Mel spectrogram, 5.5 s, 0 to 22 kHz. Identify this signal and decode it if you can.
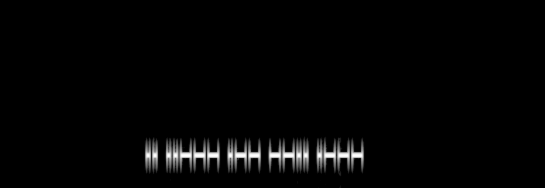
Morse code, heard as a keyed tone, about 35 wpm, 700 Hz. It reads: I2WZJ
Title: DXCC-100 Call Signs - 5 Characters - 35wpm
